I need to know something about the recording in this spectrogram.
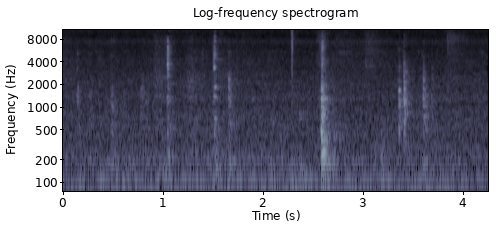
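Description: Scattered metal clicks and knocks, about half a dozen, as a steel airbag bracket is worked into place against a truck's rear leaf spring, the loudest knock about two and a half seconds in, over a steady low hum.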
